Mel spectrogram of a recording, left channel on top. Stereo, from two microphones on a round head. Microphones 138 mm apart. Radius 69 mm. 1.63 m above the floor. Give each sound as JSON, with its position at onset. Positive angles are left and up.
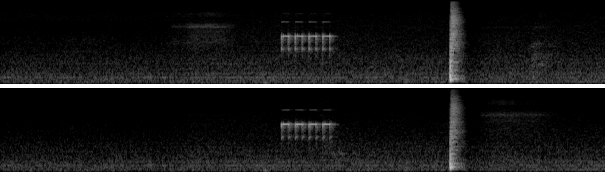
{"t": 2.8, "sound": "an alarm clock", "side_deg": 40, "distance_m": 0.9}
{"t": 4.5, "sound": "a snare drum", "side_deg": 15, "distance_m": 0.6}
